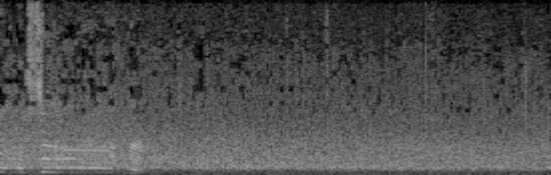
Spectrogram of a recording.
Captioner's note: crowd cheers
